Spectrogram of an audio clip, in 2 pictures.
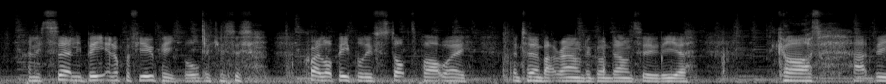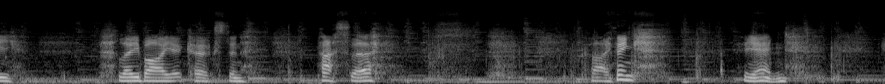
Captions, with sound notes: and it's certainly beaten up a few people because there's quite a lot of people who've stopped partway and turned back around and gone down to the cars at the layby at Kirkstone Pass there. (breathes heavily) But I think the end is in sight.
